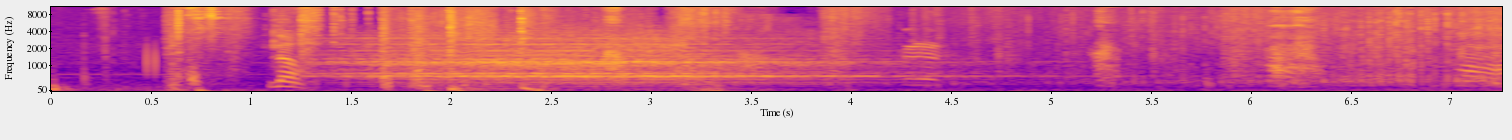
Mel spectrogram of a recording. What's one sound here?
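A man grapples with another man, grunting and scuffling.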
